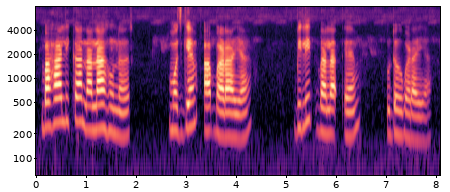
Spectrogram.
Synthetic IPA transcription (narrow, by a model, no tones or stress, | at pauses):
baɦalikananaɦunəɾ | mɔd͡ʒɡɛmap̚baɽaja | bilit̪̚ˀbalaʔ̪ɛm | uɖəwbaɽaja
